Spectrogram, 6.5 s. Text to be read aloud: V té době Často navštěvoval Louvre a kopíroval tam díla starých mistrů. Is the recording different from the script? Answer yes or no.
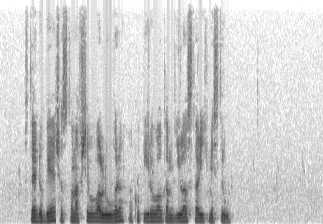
no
